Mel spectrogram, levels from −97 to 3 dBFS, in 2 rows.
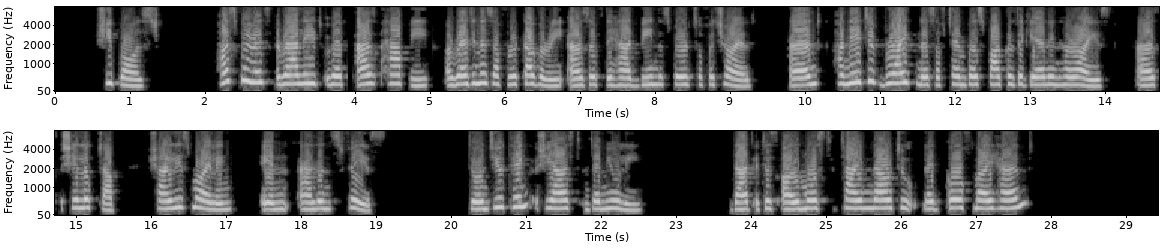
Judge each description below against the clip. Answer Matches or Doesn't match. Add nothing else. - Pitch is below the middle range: Doesn't match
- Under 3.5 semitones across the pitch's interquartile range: Matches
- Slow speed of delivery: Matches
